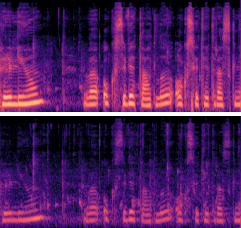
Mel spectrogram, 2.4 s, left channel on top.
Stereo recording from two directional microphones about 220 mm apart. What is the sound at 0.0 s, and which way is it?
Speech, 50° left (ahead or behind).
